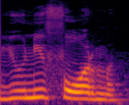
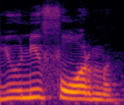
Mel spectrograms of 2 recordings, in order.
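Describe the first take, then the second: First: The r sound is pronounced strongly. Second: The same.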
